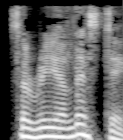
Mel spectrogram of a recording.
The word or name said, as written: surrealistic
